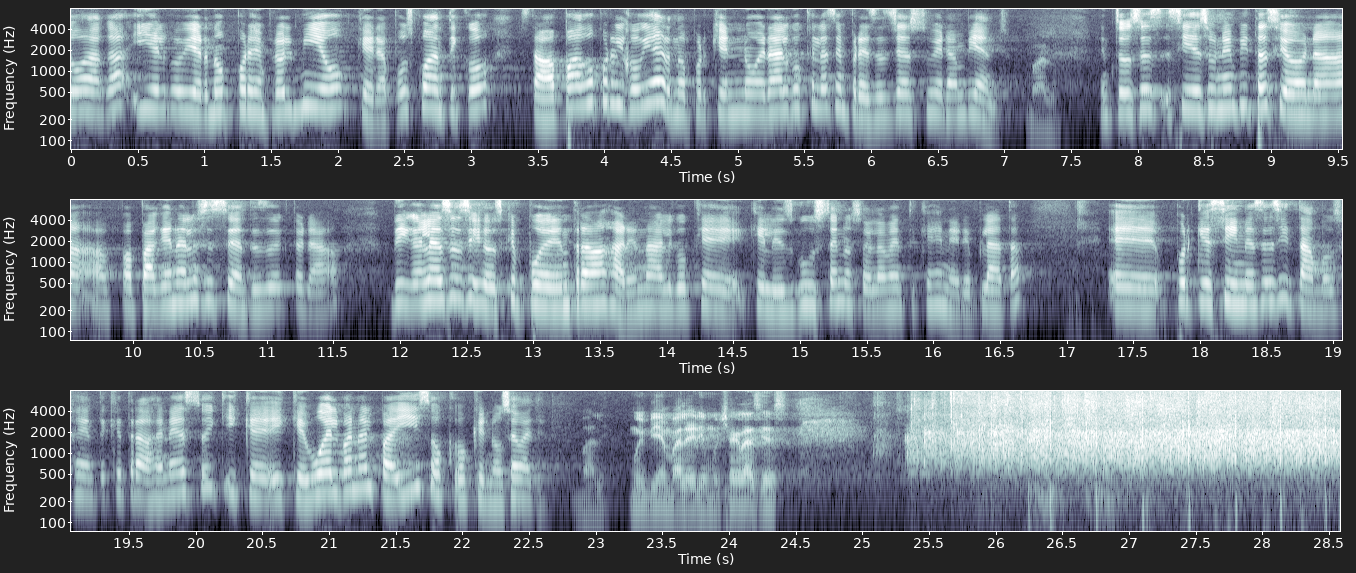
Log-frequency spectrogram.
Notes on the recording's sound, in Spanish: Este es un episodio grabado en vivo durante ANDICOM 2023 del panel "Amenazas y Ataques Cibernéticos en la Era Digital".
